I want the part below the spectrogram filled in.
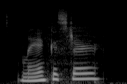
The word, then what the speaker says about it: Lancaster: Strange that you don't pronounce it. How would you not? – Lancaster? – Lancaster. Yeah, yeah, if you were to just look at it and read it phonetically, it's definitely regional that you would even know not to.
